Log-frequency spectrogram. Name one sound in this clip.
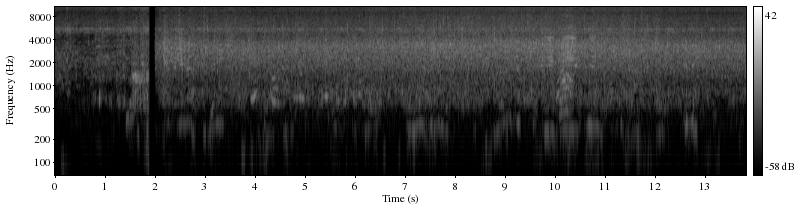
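A shallow river flows and babbles steadily.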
